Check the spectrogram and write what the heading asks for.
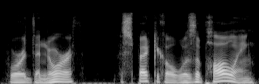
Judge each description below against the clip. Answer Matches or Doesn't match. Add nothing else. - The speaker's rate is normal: Matches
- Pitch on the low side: Matches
